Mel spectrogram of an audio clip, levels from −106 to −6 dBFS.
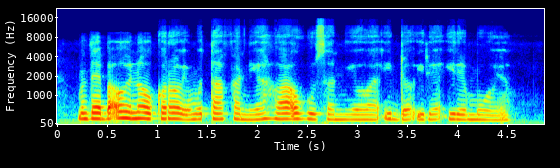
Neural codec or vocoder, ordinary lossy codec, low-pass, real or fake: autoencoder, 48 kHz, 128 numbers a frame, DAC-VAE, trained on Japanese speech; Opus, 16 kbps; 14.4 kHz; fake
